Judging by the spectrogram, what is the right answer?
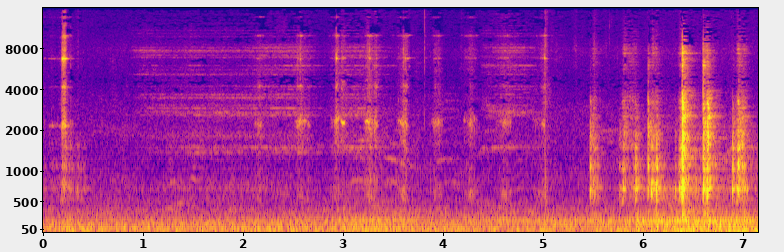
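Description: Metal clicks and rattles of a homemade bicycle-chain wrench as it is handled and lifted off a rusty hub nut. There are scattered single clicks, then a quick run of louder clicks near the end.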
